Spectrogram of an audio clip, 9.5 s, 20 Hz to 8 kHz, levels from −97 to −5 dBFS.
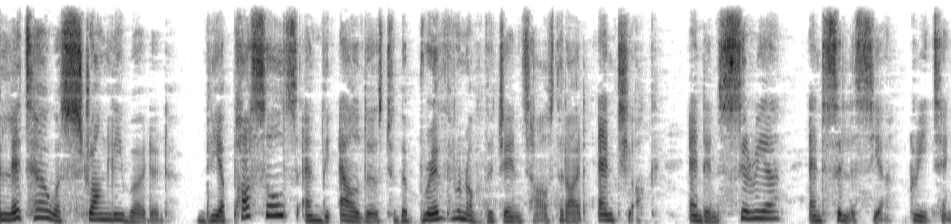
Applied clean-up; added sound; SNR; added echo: none; none; none; none.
